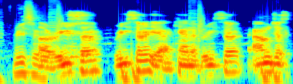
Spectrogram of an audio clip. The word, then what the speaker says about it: Reaser: Acker and Kenneth Reese. Reeser.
